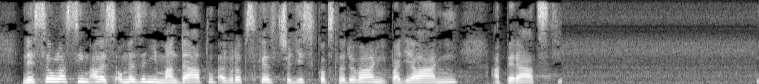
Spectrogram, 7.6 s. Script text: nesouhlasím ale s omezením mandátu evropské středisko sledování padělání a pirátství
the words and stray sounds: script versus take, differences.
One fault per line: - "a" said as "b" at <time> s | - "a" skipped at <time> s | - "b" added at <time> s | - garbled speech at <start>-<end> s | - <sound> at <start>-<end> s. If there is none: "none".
none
